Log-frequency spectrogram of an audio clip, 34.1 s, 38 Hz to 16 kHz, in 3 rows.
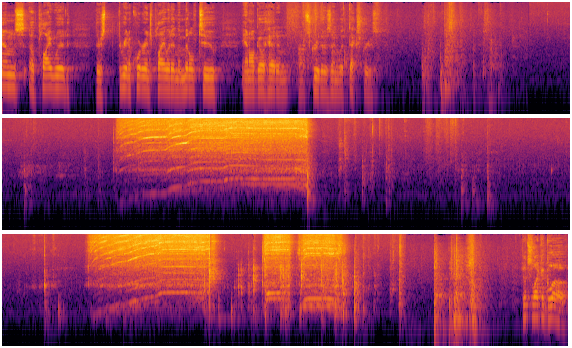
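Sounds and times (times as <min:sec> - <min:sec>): cordless drill driving screws: 0:13.6 - 0:17.6, 0:24.4 - 0:27.0, 0:27.9 - 0:29.7.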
